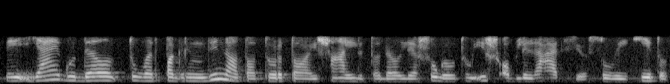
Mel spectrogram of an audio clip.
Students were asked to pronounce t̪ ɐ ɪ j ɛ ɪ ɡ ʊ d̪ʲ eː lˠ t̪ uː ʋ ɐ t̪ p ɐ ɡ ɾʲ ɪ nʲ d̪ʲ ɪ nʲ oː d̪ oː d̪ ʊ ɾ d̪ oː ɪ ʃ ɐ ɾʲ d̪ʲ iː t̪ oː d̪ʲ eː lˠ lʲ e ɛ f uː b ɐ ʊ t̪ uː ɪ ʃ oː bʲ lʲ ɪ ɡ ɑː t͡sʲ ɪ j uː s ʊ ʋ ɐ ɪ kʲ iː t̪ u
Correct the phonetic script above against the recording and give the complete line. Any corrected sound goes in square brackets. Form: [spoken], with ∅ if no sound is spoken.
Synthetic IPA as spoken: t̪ ɐ ɪ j ɛ ɪ ɡ ʊ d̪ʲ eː lˠ t̪ uː ʋ ɐ t̪ p ɐ ɡ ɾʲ ɪ nʲ d̪ʲ ɪ nʲ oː [t̪] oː [t̪] ʊ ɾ [t̪] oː ɪ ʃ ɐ [lʲ] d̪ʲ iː t̪ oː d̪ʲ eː lˠ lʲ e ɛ [ʃ] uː [ɡ] ɐ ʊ t̪ uː ɪ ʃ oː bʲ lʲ ɪ ɡ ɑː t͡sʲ ɪ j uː s ʊ ʋ ɐ ɪ kʲ iː t̪ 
